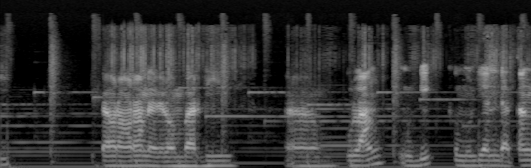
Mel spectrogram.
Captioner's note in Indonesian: gangguan sinyal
